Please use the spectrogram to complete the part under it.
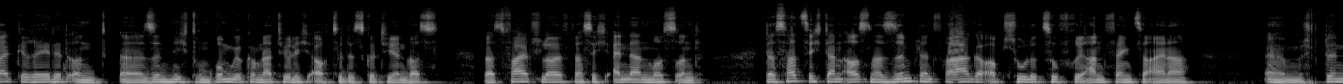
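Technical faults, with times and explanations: Nothing stood out on listening to this speech recording.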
